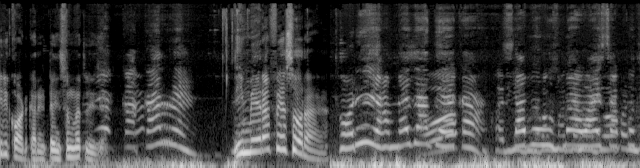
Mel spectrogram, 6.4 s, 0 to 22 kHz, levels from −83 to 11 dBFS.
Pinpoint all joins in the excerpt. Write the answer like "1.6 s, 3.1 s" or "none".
3.3 s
